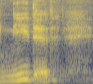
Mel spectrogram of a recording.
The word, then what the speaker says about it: kneaded: with a kneaded eraser the reason it's called needed is that's how you clean it so needed is spelled K and e a d e D as opposed to you need a kneaded eraser which would be in E D yeah so you need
